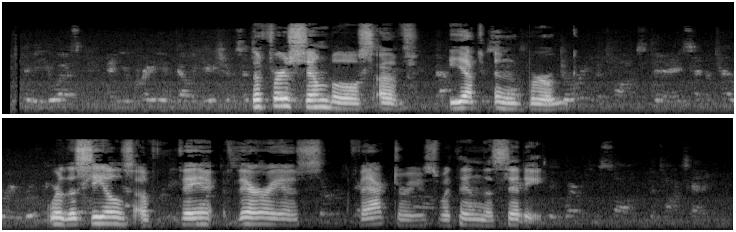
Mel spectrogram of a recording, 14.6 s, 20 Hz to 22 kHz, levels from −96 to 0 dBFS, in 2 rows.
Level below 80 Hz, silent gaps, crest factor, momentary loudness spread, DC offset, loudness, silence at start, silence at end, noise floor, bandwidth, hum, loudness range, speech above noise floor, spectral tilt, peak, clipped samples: -84 dBFS; none; 22 dB; 23 LU; under 0.1%; -26 LUFS; 0.2 s; 1.05 s; -59 dBFS; 11.5 kHz; none; 10 LU; 33 dB; -2 dB/octave; -8 dBFS; under 0.1%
